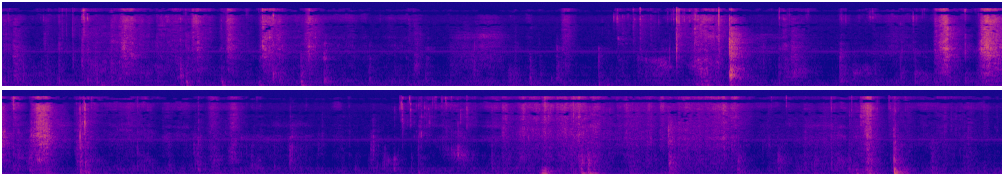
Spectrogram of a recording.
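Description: Close-up chewing and biting of pepperoni pizza, with mouth sounds and a few louder sharp clicks and knocks scattered through.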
